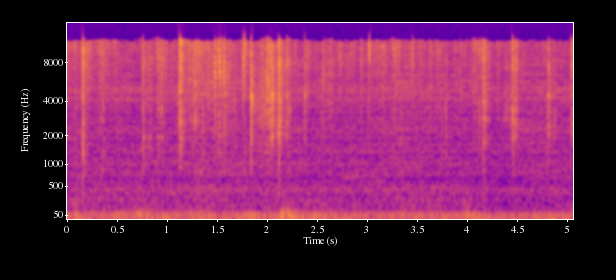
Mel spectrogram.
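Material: Soap.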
